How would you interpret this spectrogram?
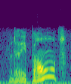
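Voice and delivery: plain reading voice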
